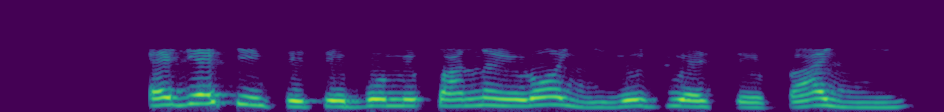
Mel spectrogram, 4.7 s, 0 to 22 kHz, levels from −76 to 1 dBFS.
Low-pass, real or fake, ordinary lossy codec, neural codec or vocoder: 3.6 kHz; fake; none; codec, 16 kHz, 8 kbps, FunCodec, trained on Chinese and English, 25 frames a second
